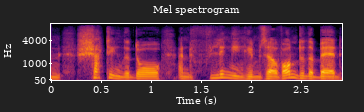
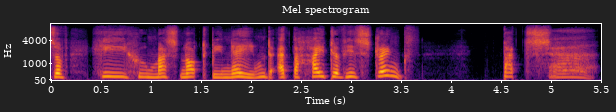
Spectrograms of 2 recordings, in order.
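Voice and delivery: high, anxious house-elf voice; a fretful little elf pleading; 10 semitones higher than usual. Acted. Dobby's elf voice.

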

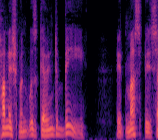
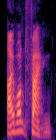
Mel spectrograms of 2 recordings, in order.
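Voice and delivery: quick nervous claim; 6 semitones higher, 7 dB louder than usual. A narrator's reading. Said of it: "said Malfoy quickly".

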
